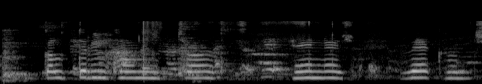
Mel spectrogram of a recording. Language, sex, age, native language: Icelandic, female, 18-19, Icelandic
